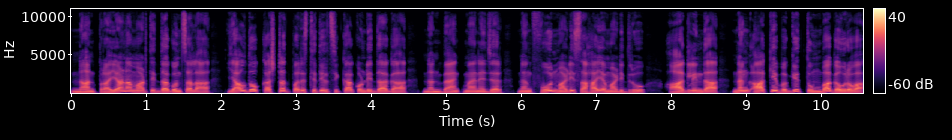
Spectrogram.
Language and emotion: Kannada, happy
